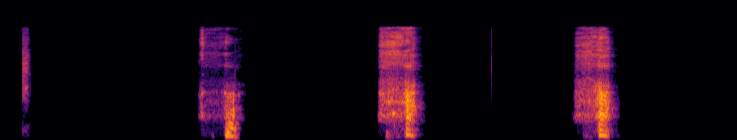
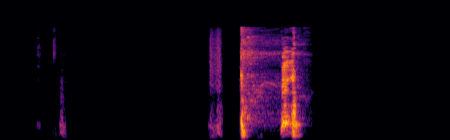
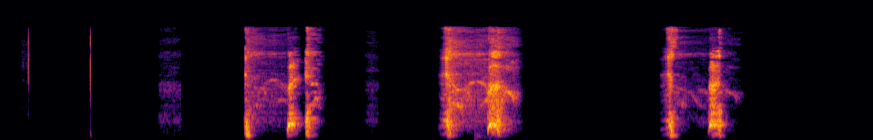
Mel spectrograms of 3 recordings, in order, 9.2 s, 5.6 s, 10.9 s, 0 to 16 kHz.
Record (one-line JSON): {"exhalation_length": "9.2 s", "exhalation_amplitude": 22293, "exhalation_signal_mean_std_ratio": 0.24, "cough_length": "5.6 s", "cough_amplitude": 17692, "cough_signal_mean_std_ratio": 0.19, "three_cough_length": "10.9 s", "three_cough_amplitude": 23225, "three_cough_signal_mean_std_ratio": 0.27, "survey_phase": "beta (2021-08-13 to 2022-03-07)", "age": "18-44", "gender": "Male", "wearing_mask": "No", "symptom_cough_any": true, "symptom_runny_or_blocked_nose": true, "symptom_fever_high_temperature": true, "symptom_onset": "40 days", "smoker_status": "Never smoked", "respiratory_condition_asthma": false, "respiratory_condition_other": false, "recruitment_source": "Test and Trace", "submission_delay": "1 day", "covid_test_result": "Positive", "covid_test_method": "ePCR"}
